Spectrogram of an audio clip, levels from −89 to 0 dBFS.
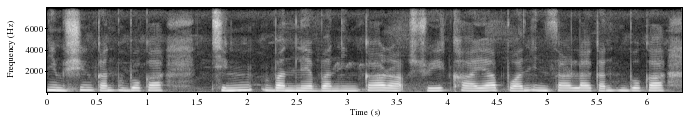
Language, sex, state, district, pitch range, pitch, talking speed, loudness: Mizo, female, Mizoram, Aizawl, 215-230 Hz, 225 Hz, 200 wpm, -16 LUFS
